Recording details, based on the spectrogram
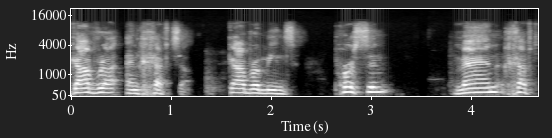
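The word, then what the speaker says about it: גברא: but you add aramaic if you want to know how a word is pronounced often it's the hebrew word plus a vowel so gavra or means that this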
